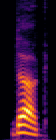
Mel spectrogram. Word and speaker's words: DUKW: The DUKW, popularly pronounced Duck, is an example of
